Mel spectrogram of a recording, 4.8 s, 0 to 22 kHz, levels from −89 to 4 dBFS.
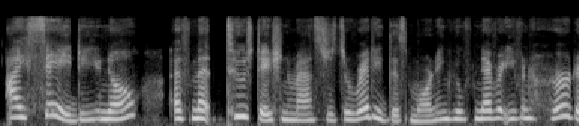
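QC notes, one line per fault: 0.75–0.79 s, short concealed packet loss: about 20 ms of audio failed to reach the decoder in time, so the receiver extended the preceding sound, from its pitch or as shaped noise, then blended back, leaving a brief smear or wobble where a short consonant can vanish.
0.77–0.79 s, lost packet rebuilt from error correction: a lost 20 ms stretch, consistent with a single frame, was recovered from the low-bitrate Opus copy carried in the following packet. No gap is heard, but this span sounds rougher and noisier than the surrounding audio, which is band-limited at 12 kHz.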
